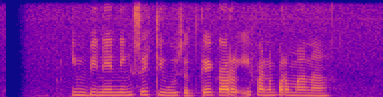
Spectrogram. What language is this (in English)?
Javanese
